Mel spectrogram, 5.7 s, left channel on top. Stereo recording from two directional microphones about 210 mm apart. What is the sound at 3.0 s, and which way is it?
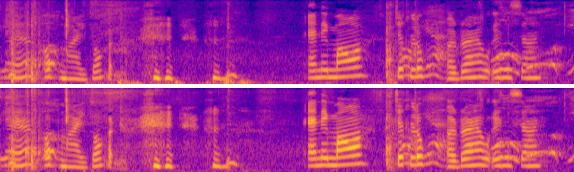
Speech, centre (ahead or behind).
